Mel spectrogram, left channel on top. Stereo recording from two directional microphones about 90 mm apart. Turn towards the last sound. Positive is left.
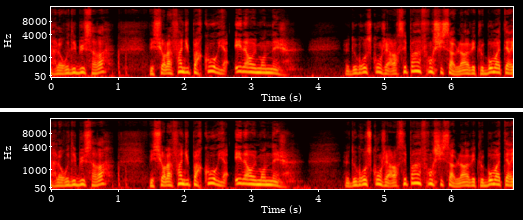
turn(degrees=-10)  # may be behind; listen again after turning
